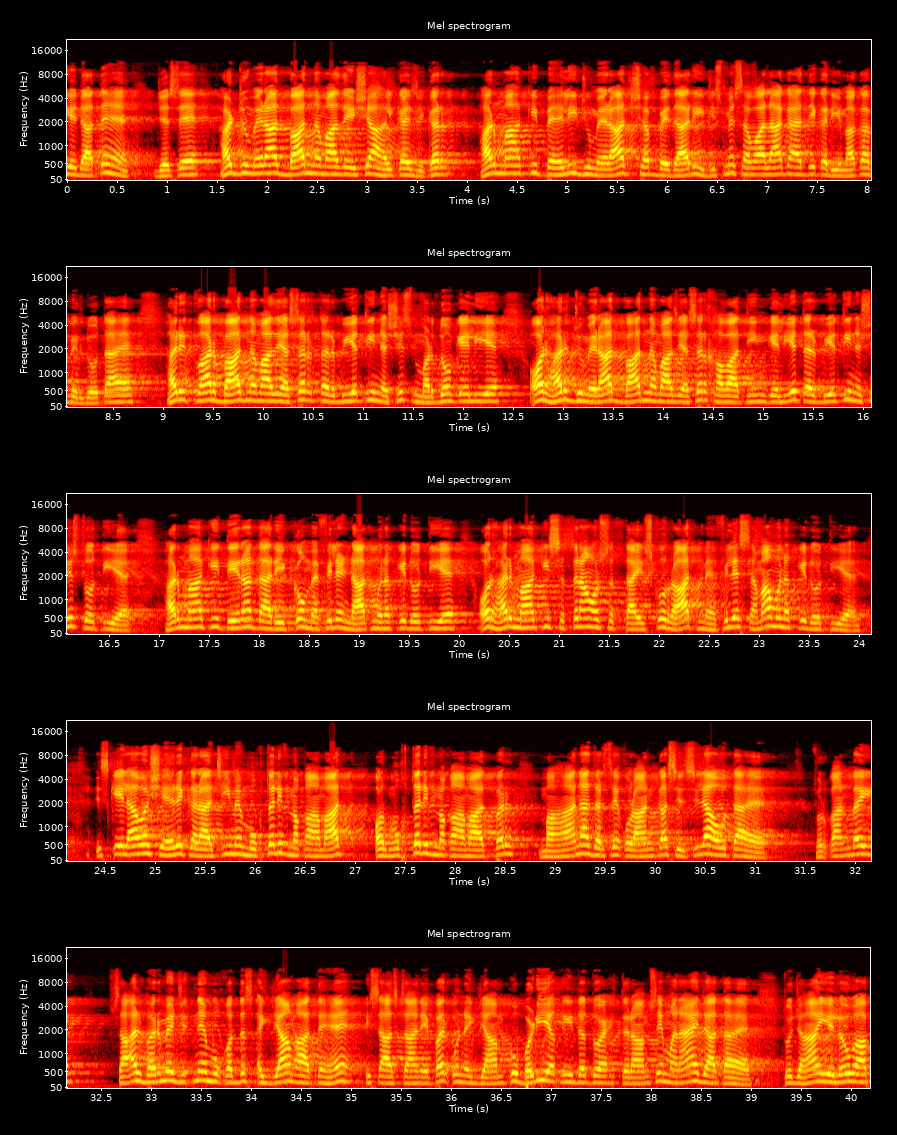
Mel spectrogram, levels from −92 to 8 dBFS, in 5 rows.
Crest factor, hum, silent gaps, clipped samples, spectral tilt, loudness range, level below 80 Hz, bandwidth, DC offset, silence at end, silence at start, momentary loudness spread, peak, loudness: 18 dB; none; none; under 0.1%; -2.5 dB/octave; 2 LU; -54 dBFS; 12 kHz; under 0.1%; 0 s; 0 s; 8 LU; 0 dBFS; -17 LUFS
